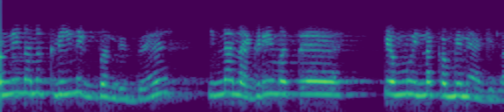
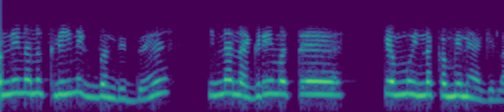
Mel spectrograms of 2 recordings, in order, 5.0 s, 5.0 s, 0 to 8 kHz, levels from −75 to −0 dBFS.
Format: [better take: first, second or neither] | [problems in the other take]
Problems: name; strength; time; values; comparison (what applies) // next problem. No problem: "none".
second | room echo; dies away in 0.9 s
